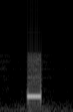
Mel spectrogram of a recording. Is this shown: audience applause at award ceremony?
no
